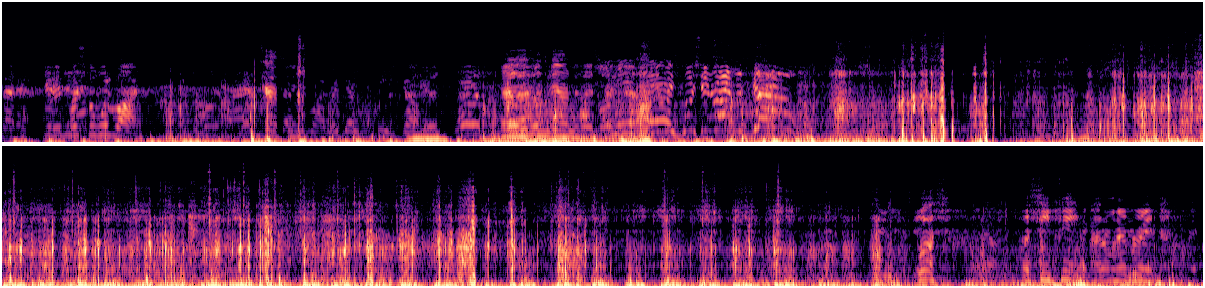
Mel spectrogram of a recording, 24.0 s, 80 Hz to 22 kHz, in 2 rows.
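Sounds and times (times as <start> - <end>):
running footsteps thudding: 6.0 - 24.0.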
